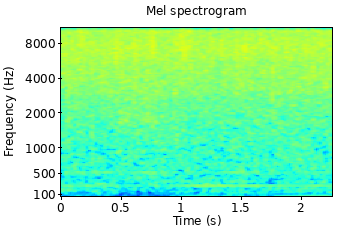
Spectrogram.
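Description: Steady, gentle rainfall hisses evenly throughout, a soft continuous wash with a faint low hum beneath, no voices.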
